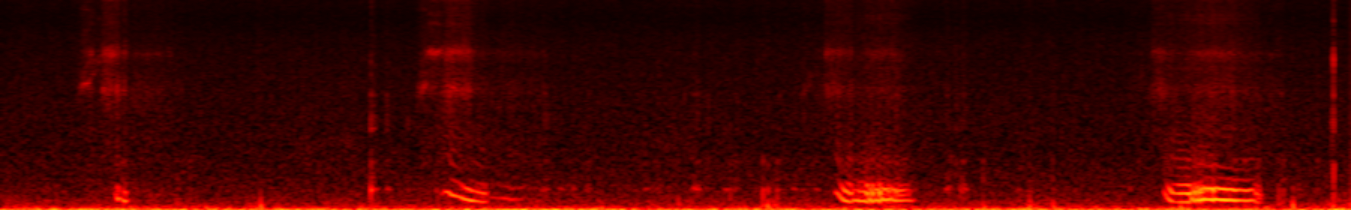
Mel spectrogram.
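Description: Soft, squeaky breath sounds recurring every few seconds over steady background hiss; a cat snoring in sleep.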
